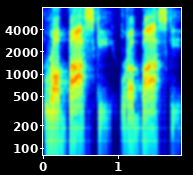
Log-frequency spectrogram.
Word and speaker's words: Hrabosky: It's pronounced Hrabosky.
